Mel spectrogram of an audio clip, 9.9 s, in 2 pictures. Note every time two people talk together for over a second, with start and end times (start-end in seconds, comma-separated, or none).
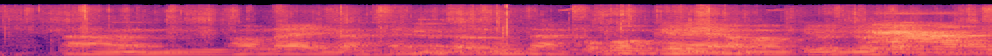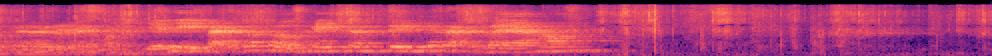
4.3-5.6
